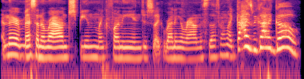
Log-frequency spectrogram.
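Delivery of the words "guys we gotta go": urgent calling. Retold or imitated. Rounding up friends to leave.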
